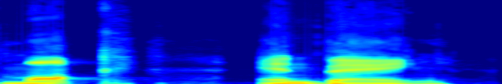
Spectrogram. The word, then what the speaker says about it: mukbang: It's pronounced mok and bang.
